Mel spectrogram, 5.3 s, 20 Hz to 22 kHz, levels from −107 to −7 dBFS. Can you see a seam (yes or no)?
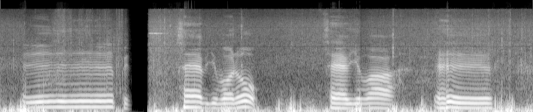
yes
